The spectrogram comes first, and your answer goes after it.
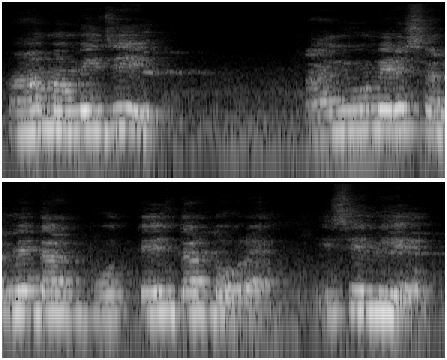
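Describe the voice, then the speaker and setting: A woman's voice: on the high side, steady tone, takes it slowly, warm tone, reverberant, a little hiss or hum. A woman playing a young, newly married daughter-in-law who talks in an earnest, pleading way.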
